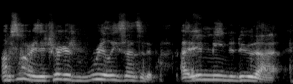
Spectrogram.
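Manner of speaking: high, hurried mock apology; flustered apology. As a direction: blurt it out like an accidental misfire. Retold gunman apologizing for misfire.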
